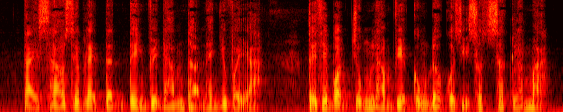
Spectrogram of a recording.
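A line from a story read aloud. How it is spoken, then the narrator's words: Soft question. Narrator (Vietnamese): Tay quản lý khẽ hỏi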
